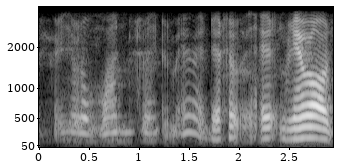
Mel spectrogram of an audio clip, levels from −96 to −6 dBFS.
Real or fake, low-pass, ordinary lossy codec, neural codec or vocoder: fake; 3.6 kHz; none; autoencoder, 22.05 kHz, a latent of 192 numbers a frame, VITS, trained on one speaker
